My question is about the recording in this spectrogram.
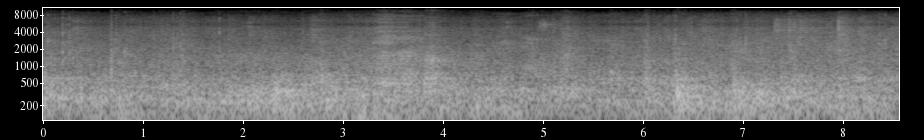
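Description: Quiet ambience of a large hall: a faint, steady murmur and shuffling, with soft footsteps and one slightly louder knock about six seconds in.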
